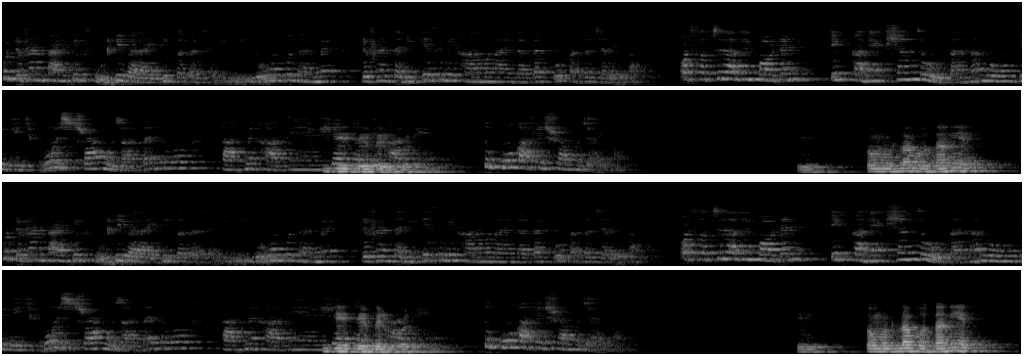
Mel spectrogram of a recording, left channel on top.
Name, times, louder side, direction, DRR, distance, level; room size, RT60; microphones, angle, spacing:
voice 1, 0.0-6.3 6.8-7.9 8.3-12.1 12.4-14.5 15.0-16.4, left 1 dB, 20° left, -2 dB, 0.8 m, -42 dB
voice 2, 13.4-14.3 18.1-18.4 18.8-19.9, right 2 dB, 75° right, 5 dB, 0.4 m, -29 dB
4.2 x 2.3 x 2.4 m, 0.80 s
head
